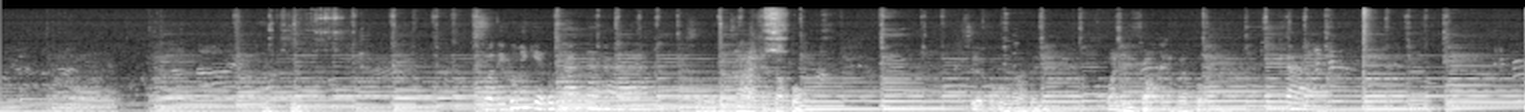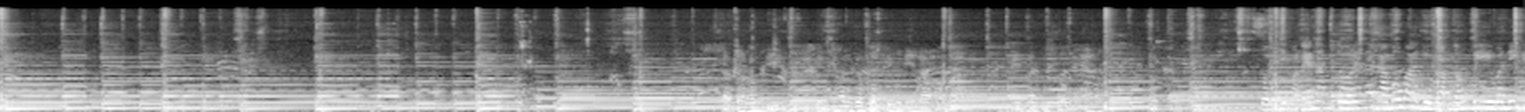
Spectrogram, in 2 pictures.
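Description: Live acoustic guitar playing with a singer's voice over it. The music dips briefly about a second in and grows louder near the end.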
